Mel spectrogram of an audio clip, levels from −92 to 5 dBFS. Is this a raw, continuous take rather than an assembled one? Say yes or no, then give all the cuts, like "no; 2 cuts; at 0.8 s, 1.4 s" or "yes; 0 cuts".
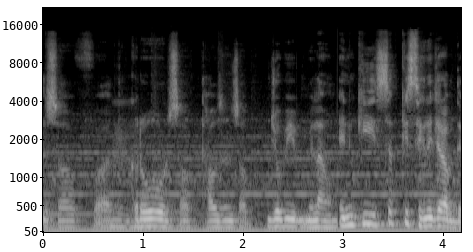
no; 1 cut; at 2.9 s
